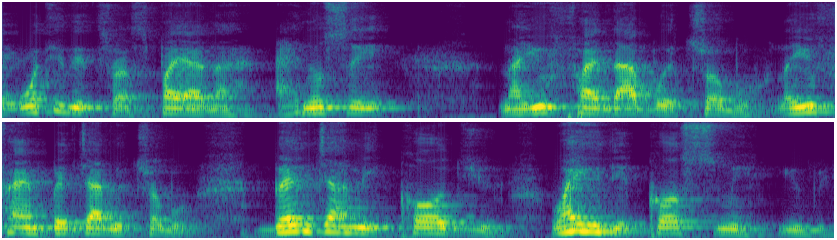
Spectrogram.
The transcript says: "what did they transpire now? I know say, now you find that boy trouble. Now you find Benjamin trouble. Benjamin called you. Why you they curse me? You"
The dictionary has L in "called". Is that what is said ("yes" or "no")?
yes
